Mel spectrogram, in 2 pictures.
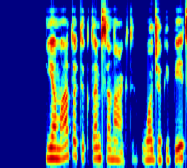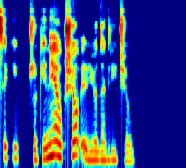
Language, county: Lithuanian, Šiauliai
